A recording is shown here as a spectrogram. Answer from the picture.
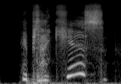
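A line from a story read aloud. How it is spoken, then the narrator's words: Breathless question. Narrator (French): demanda toute haletante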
